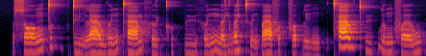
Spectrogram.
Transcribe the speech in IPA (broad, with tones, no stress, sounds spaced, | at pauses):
s ɔː˨˥ ŋ t̪ ʊ˥ k̚ ʊ˨ k̚ t̪ yː˨˩ n l aː˨ w ɵ˨˥ n t̪ʰ aː˨˥ m h ɵ˨˩ ɥ kʰ ʊ˨ k̚ p yː˨ h ɵ˨˥ n n̪ ɐ˨˧ j w ɐ˥ j t̪ʰ ɵ˨˩ n p aː˧ f ɐ˧ k̚ f ɐ˧ p̚ l ɪ˨ ŋ | t̪ʰ aː˥ w t̪ʰ yː˨˥ k̚ l ʊ˨˧ ŋ f ɐ˨˥ w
